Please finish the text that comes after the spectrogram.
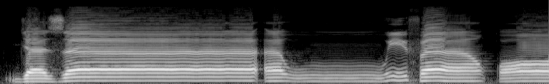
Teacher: lafal Wawa di sini A di sini ada Mad thi'i yaitu tanwinnya masuk kepada huruf wau dan kita tahan sambil dimonyongkan untuk W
